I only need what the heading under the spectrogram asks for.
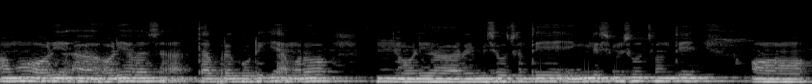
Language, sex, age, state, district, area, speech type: Odia, male, 30-45, Odisha, Koraput, urban, spontaneous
